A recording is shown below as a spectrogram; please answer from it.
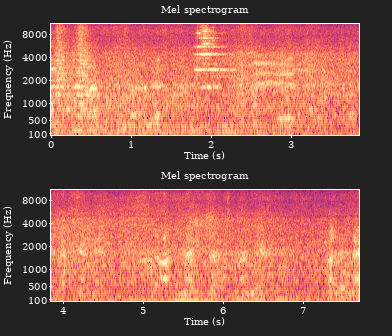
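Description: Crowded metro train in motion, a steady low rumble of wheels on rails with brief metallic squeal and rattle, under murmured background chatter.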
